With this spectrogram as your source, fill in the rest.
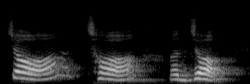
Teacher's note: জিহ্বার মধ্যভাগ শক্ত তালুর কঠিন অংশ স্পর্শ করে যে ধ্বনি উচ্চারিত হয় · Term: তালব্য ধ্বনি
